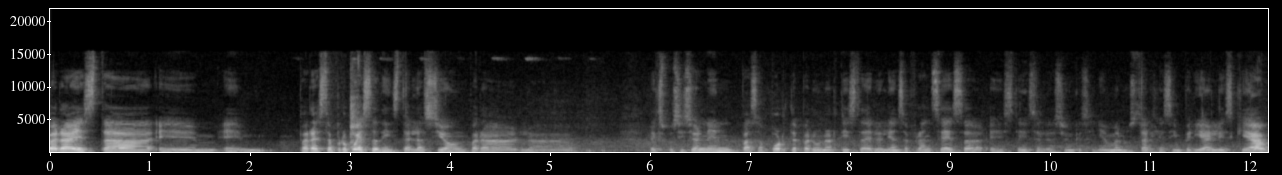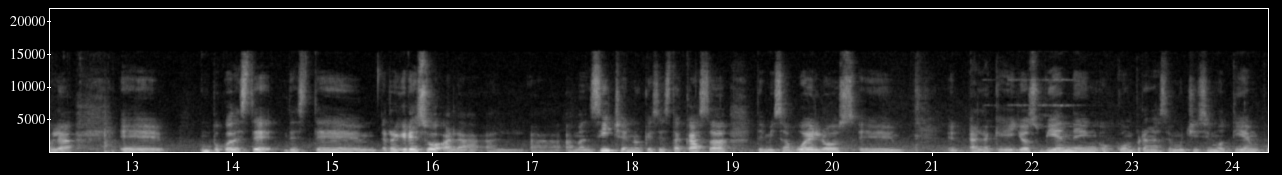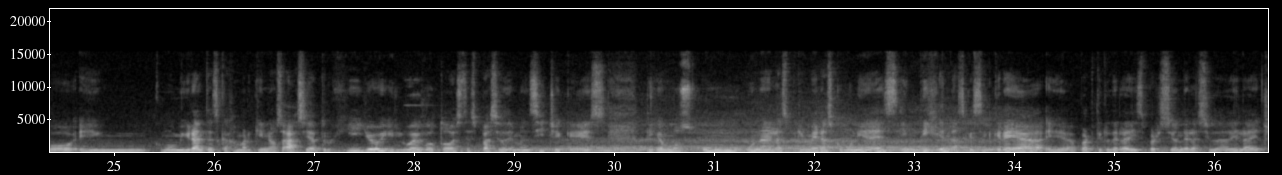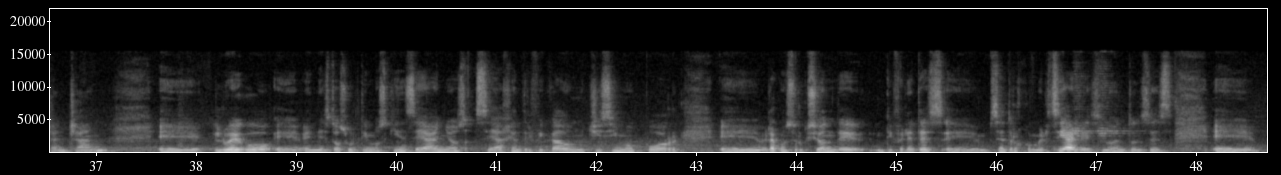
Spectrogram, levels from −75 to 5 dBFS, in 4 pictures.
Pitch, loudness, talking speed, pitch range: 205 Hz, -23 LUFS, 150 wpm, 190-215 Hz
